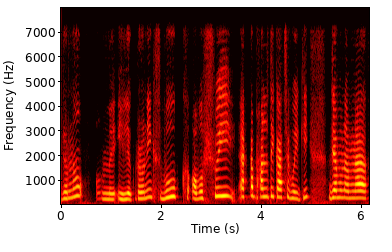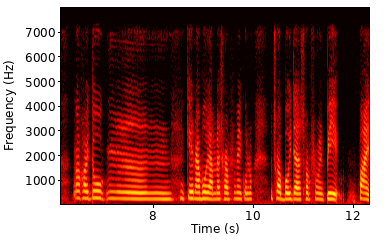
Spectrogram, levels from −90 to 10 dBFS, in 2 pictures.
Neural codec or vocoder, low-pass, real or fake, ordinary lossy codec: codec, 16 kHz in and 24 kHz out, 0.9 kbps, LongCat-Audio-Codec, fine tuned four codebook decoder; 7.2 kHz; fake; none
